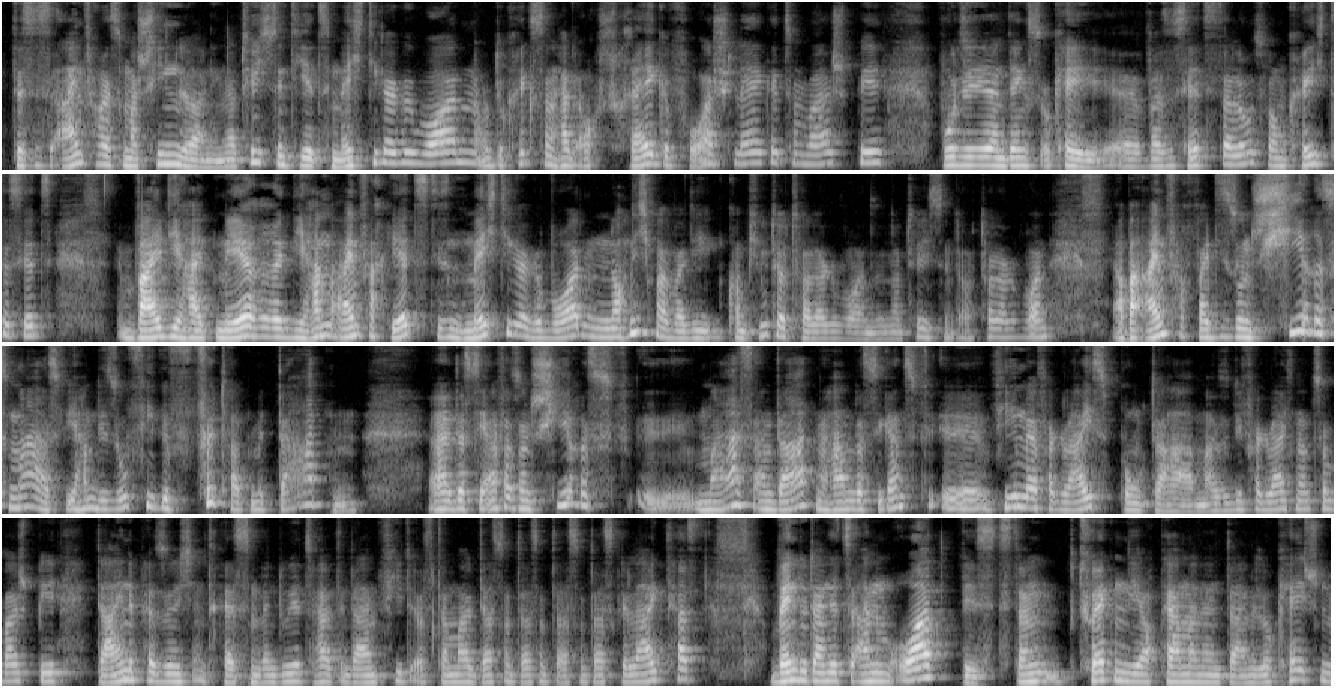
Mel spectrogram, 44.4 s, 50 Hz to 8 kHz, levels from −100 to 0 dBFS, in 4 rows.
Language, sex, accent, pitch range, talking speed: German, male, German, 130-165 Hz, 190 wpm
